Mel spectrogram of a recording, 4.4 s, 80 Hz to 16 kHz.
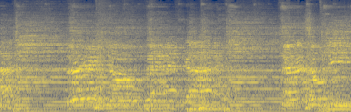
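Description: Live band music: a strummed 12-string acoustic-electric guitar over bass and drums, with a melody line rising and falling over the top.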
